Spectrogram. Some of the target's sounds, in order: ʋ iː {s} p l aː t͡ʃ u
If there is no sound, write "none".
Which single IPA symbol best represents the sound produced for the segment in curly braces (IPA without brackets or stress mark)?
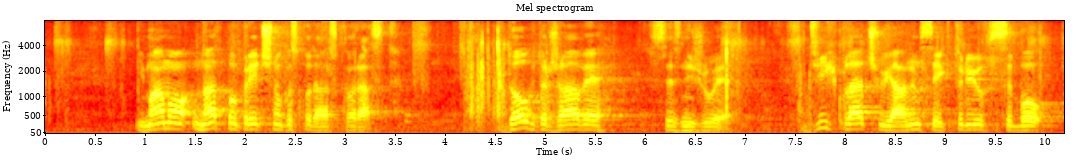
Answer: x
